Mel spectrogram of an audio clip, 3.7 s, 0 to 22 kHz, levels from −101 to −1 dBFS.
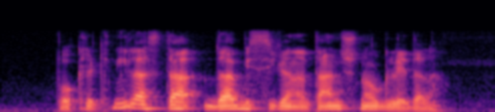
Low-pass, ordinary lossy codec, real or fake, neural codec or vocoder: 7.2 kHz; none; real; none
